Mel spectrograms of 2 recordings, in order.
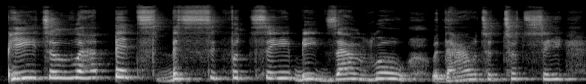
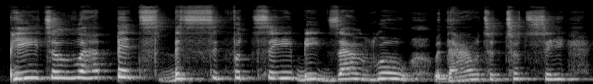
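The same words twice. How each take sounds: First: Every T sound is crisply pronounced. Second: Every T sound is crisply pronounced.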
